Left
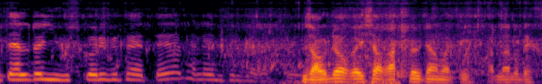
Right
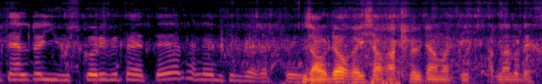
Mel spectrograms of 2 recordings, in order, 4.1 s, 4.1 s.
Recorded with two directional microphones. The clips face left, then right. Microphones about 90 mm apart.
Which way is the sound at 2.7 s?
25° left (ahead or behind).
